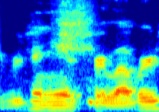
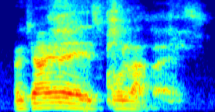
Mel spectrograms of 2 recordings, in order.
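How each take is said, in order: First: The R in the first word is pronounced. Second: The R in the first word is silent.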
